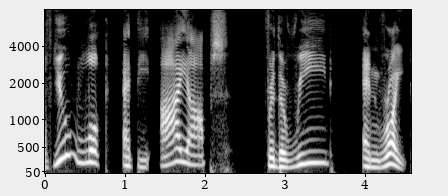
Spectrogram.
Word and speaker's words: IOPS: Something I noticed, though, a metric that's being used, it's called IOPS. That's how you pronounce it. IOPS, and it's IOPS.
